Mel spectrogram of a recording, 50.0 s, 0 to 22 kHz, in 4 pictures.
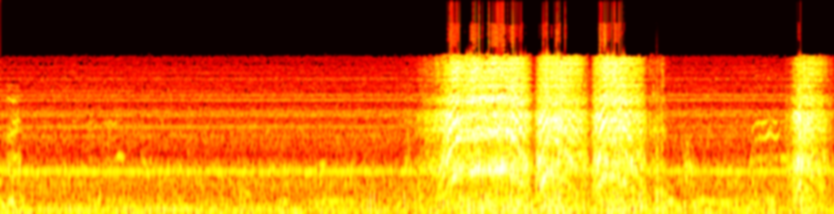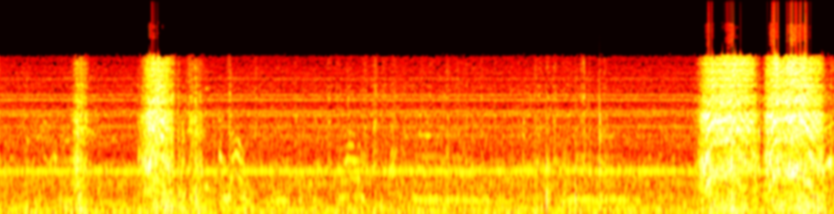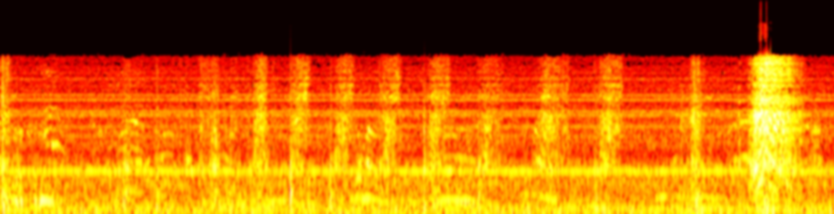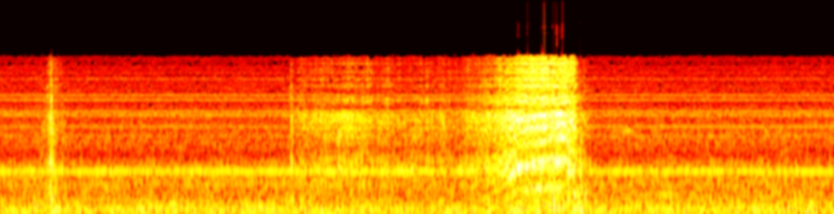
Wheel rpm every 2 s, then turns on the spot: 0, 0, 0, 100, 70, 0, 10, 10, 0, 0, 0, 40, 40, 0, 0, 0, 0, 0, 20, 0, 0, 30, 60, 10, 0.
none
